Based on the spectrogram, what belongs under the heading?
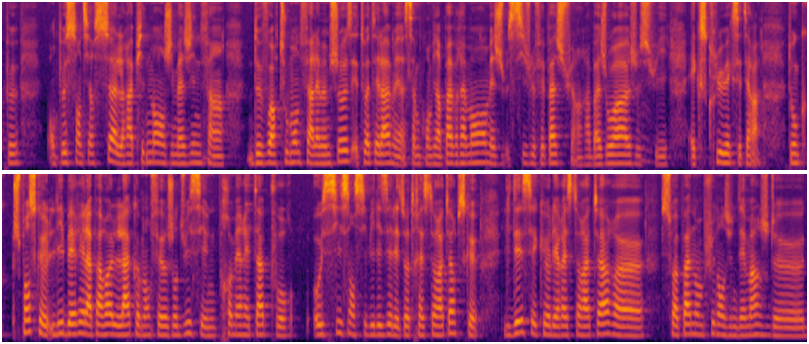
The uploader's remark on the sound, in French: Table ronde enregistrée le 18 avril 2023 à La Mercerie, à Marseille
